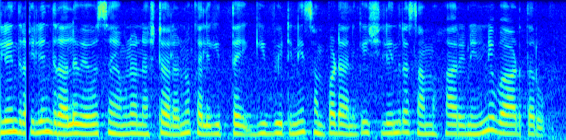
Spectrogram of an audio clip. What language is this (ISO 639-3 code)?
tel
